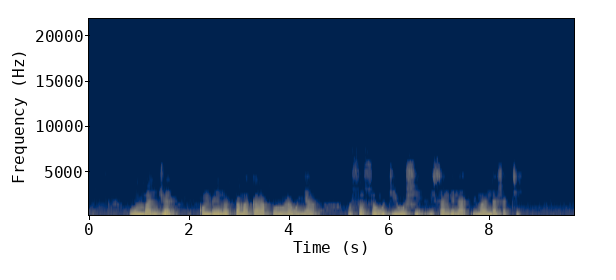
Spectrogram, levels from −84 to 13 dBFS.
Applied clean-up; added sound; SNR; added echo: none; none; none; none.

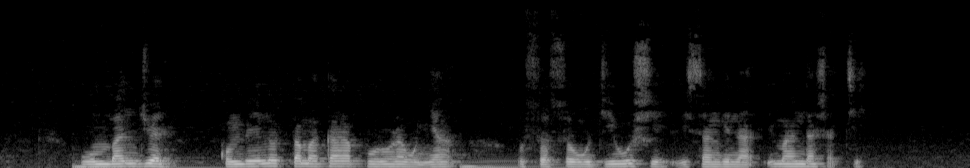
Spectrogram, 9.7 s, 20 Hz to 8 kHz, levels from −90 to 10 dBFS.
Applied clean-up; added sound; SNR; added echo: none; Bowed string instrument; 17 dB; none.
